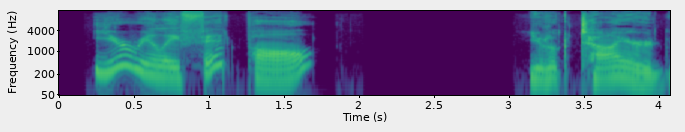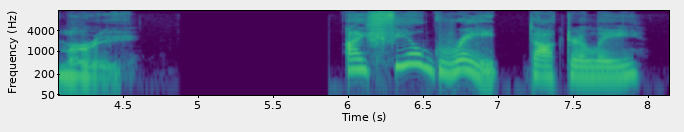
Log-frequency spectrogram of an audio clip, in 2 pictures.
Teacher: notice these statements with direct address there is usually falling intonation and a pause before the name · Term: Intonation with direct address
